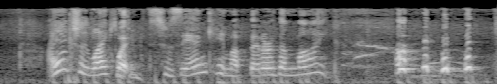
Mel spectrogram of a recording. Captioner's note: laughs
